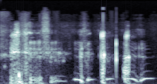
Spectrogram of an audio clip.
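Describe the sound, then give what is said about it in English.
A person vocally imitates the sand people of Tatooine barking at each other, with a quick run of about five short, voiced yelps, fairly loud, with small gaps between them. “Yeah, they hear there's another Skywalker in town, they'll start barking at each other and take off.”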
